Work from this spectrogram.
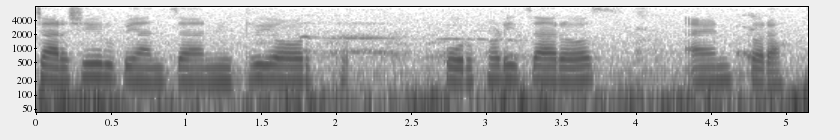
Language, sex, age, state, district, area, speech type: Marathi, female, 30-45, Maharashtra, Nagpur, rural, read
